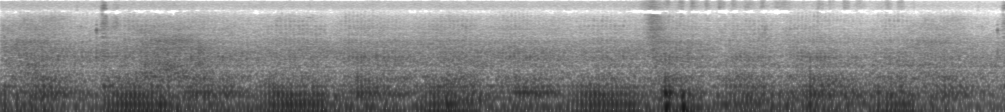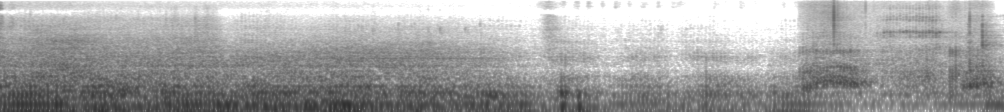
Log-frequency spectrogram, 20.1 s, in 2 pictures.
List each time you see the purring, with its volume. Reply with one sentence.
You can hear the purring from 0.0 to 20.0 s, getting quieter.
